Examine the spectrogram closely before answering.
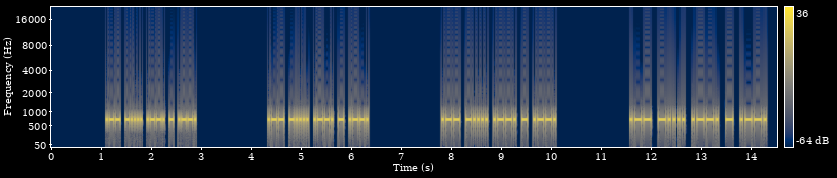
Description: Morse code, heard as a keyed tone, about 34 wpm, 700 Hz. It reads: W6PTP W6PTP W6PTP W6PTP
